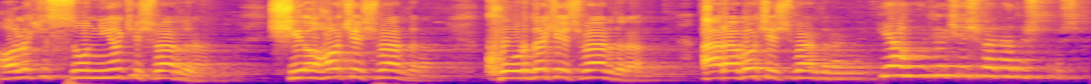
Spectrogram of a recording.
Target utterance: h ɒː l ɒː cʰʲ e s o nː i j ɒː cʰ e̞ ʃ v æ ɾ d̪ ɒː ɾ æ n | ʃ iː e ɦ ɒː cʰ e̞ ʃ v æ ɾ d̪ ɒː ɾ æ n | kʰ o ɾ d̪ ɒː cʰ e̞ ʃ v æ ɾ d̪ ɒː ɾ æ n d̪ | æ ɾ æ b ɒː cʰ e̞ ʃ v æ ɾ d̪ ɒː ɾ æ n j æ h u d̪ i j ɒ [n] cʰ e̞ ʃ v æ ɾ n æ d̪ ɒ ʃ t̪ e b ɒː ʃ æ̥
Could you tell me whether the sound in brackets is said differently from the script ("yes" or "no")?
yes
